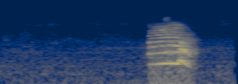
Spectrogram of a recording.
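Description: A single short, high-pitched cry lasting about half a second, near the end, with a little quiet rustle before it.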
